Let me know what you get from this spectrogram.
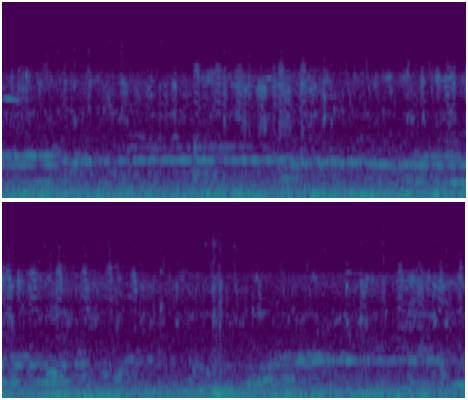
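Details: Field frogs in Cambodia at sunset form a steady chorus of sustained, slightly wavering tonal notes. A heavy low-frequency rumble runs beneath, with scattered faint high ticks.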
